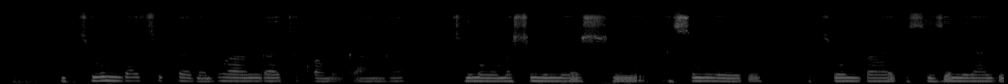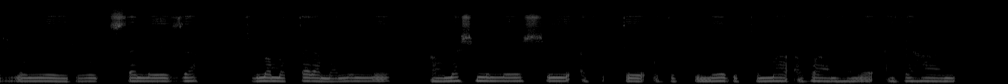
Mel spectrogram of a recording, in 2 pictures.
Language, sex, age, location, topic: Kinyarwanda, female, 18-24, Kigali, health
